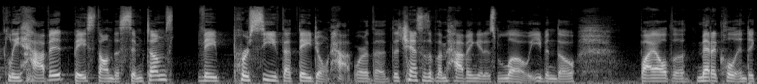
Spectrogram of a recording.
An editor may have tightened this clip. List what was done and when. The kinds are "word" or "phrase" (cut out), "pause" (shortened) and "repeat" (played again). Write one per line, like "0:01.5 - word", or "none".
0:03.5 - word
0:05.0 - word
